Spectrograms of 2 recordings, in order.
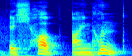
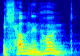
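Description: First: Habe loses its ending and einen is shortened. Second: Einen shrinks to a bare n sound. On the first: It is how Germans usually say it. "تصريف فعل هاب اختفى، فقد أصبحت هاب ich hab ... الآينن ... يجب أن نقوم باختصاره" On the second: It is used in informal conversation. "بطريقة أكثر عامية ... بدلا من einen أصبحت نن نن"

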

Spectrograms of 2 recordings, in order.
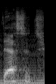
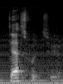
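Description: First: The word has no w sound in the middle. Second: The word has a w sound in the middle. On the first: The speaker calls it wrong. "I always said destitute" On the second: The speaker calls it right. "It's like a W that should be where the U is"

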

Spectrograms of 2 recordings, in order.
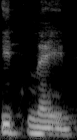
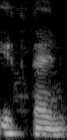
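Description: First: The second consonant is a plain 't' sound. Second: The second consonant is a soft 'th' sound. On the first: This is the regional spoken form. "কিন্তু আঞ্চলিক হবে ইতনাইন" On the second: This is the standard Arabic form. "এটা আমরা তো আরবিতে বলি ইসনাইন"

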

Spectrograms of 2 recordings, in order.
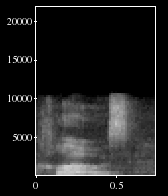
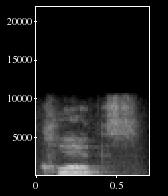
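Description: First: The word sounds just like 'close'. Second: The word sounds different from 'close'. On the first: The speaker calls it wrong. "The door can close, but this is not clothes" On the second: The speaker calls it right. "It's clothes"

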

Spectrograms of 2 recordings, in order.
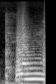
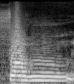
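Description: First: The word begins with a p sound. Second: The word begins with an f sound. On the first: The speaker calls it wrong. "펑 펑 하지 마세요. 피읍 발음이 아닙니다" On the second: The speaker calls it right. "FENG 펑 이렇게 해야 합니다"

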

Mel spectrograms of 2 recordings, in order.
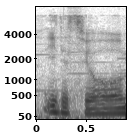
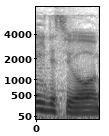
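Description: First: It is said slowly with a hesitant sigh. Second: It is said lightly and readily. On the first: The person is quietly unhappy about it. "ああ、いいですよみたいな" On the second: Nothing is wrong and the person agrees. "何でもないときは、あ、いいですよ、みたいな感じだったのが"

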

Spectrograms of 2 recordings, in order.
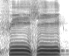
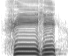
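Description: First: The final vowel after the h is stretched long. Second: The final vowel after the h is short. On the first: The speaker calls it wrong. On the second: The speaker calls it right.

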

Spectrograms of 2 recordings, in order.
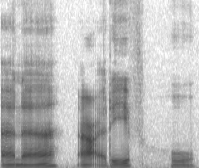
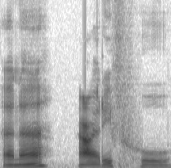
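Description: The two takes are said the same way.

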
